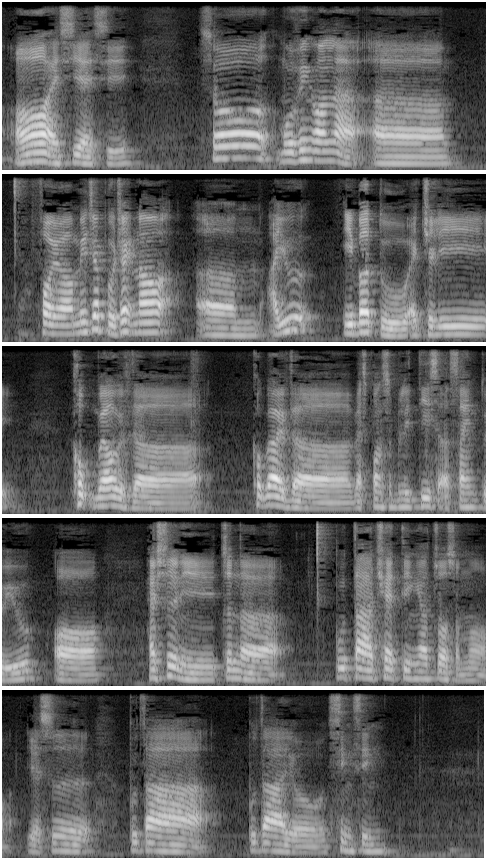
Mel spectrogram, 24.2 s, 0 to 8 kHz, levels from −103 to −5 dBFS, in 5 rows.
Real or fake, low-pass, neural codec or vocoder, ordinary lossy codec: real; 7.2 kHz; none; none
